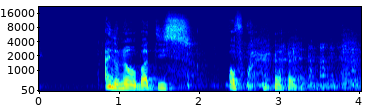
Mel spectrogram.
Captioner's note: laugh break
